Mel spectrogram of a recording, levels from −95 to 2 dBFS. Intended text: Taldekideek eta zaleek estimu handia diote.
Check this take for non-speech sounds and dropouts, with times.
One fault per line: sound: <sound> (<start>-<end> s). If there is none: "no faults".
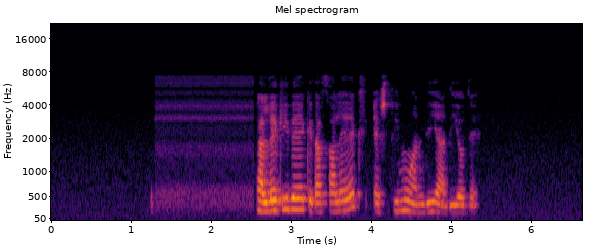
no faults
